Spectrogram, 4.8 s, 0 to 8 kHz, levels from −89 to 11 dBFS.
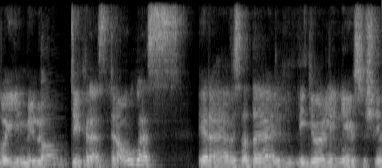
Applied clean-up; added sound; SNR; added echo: neural mask model DeepFilterNet 3.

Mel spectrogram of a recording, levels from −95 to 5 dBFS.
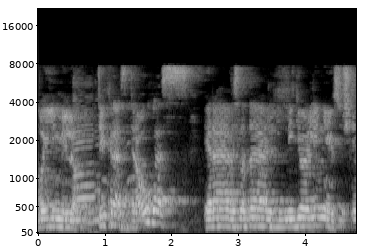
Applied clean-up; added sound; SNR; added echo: classical method WPE with log-MMSE.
